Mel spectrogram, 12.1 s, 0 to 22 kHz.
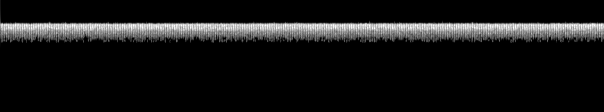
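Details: Continuous high, sizzling stridulation of a Korean bush cricket, evenly pulsed throughout, from a 2020 National Institute of Biological Resources recording.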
